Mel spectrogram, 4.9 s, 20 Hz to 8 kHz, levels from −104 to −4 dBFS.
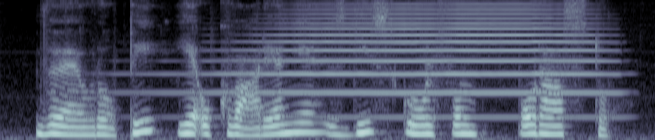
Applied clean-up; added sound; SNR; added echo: none; Trumpet; 10 dB; none.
